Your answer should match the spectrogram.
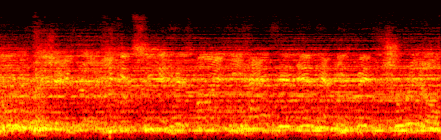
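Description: Television sound of a college football broadcast between plays, with no commentary: steady music in the stadium, heard through the TV's speaker.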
